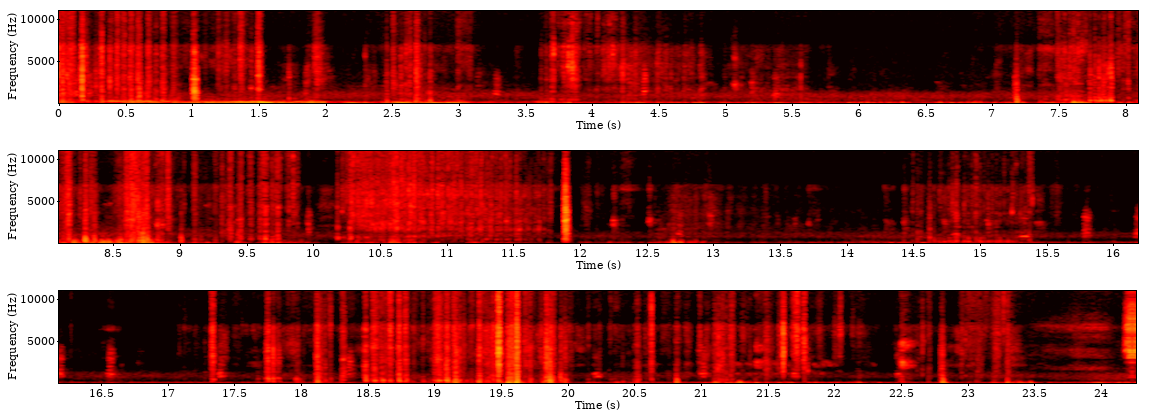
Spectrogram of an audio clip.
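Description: Liquid poured from plastic jugs into a plastic spray bottle and a small measuring cup, with the jugs and bottles knocked and set down on the wooden floor in scattered knocks.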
